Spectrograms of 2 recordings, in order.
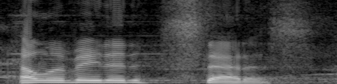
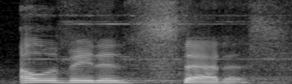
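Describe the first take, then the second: First: "Elevated status" slowed and stressed on "Elevated"; repeated for emphasis. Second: Said in the usual way. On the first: Shown as a demonstration. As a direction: lean on "Elevated", slowly, to land it.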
